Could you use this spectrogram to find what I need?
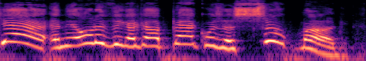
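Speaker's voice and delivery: high, aggrieved old lady impression; put-on indignant old lady; elderly woman. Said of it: "it's this old elderly woman".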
